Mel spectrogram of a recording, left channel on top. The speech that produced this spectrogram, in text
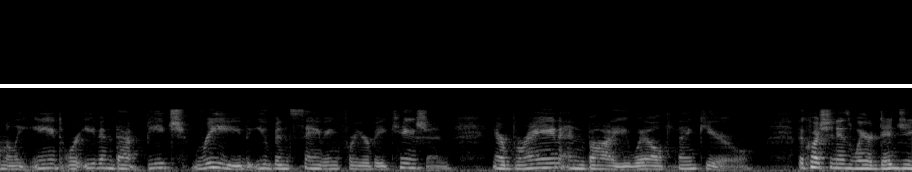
eat, or even that beach read you've been saving for your vacation. Your brain and body will thank you. The question is, where did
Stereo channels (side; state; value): left; silent; digital silence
